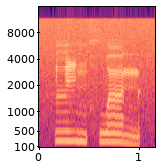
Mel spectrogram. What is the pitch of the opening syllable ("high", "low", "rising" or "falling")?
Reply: falling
